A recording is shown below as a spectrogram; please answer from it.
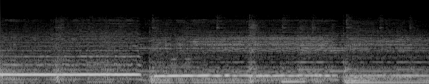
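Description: Live Christian worship music from a church band, with long held notes over a steady bass line; the note changes to a slightly lower one about a second and a half in.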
